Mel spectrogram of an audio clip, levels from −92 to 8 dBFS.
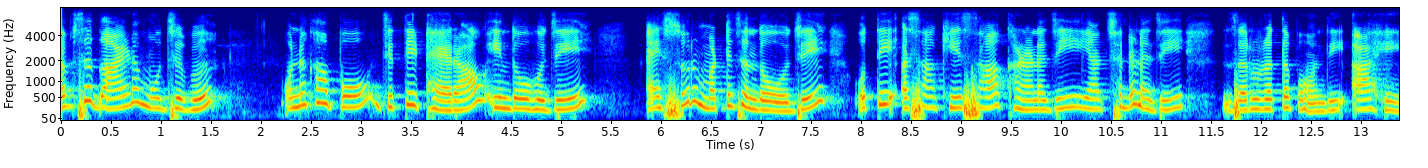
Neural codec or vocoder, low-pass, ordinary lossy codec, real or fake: none; 7.2 kHz; Opus, 32 kbps; real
